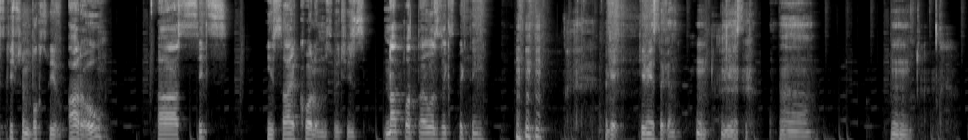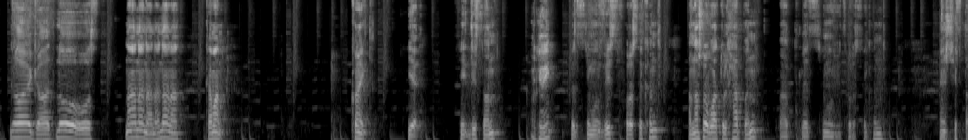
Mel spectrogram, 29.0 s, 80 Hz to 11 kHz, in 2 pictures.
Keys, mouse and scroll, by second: 12.1 scroll down 1, 12.8-14.2 scroll down 3, 14.7-16.8 scroll up 1, 18.3 scroll up 1, 18.3-19.8 scroll down 1, 20.4 scroll down 1, 20.4 double click, 24.9 scroll up 1, 24.9 BackSpace.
